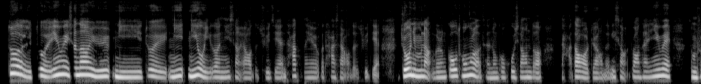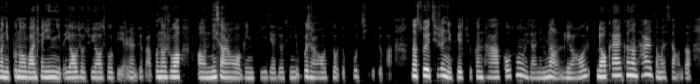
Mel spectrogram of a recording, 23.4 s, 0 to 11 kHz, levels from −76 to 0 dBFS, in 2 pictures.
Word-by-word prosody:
对 280 -11 +5
对。 210 0 +1
因 255 +4 +6
为 275 -2 +5
相 255 +1 +1
当 260 -1 +6
于 210 0 +4
你， 185 -2 +2
对， 195 -5 -2
你 210 +3 +2
你 215 0 +5
有 235 -3 +4
一 175 -2 -4
个 185 0 -5
你 180 +1 -5
想 185 -3 -13
要 165 0 -10
的 - - -23
区 170 - -14
间， 170 0 -11
他 220 - -8
可 220 - -19
能 175 -1 -15
也 175 - -10
有 170 - -11
一 - - -17
个 180 - -14
他 185 0 -13
想 - - -13
要 - - -15
的 - - -19
区 - - -17
间， - - -12 0.3
只 220 - +2
有 235 +2 +9
你 235 - +7
们 210 -1 +3
两 195 -5 -2
个 175 - -7
人 180 +1 -3
沟 215 +2 +2
通 230 +3 +1
了， 210 -5 0
才 170 - -15
能 170 0 -5
够 180 +1 -10
互 185 +2 -8
相 185 +1 -6
的 165 -2 -7 0.3
达 170 - -19
到 190 -4 -1
这 170 - -16
样 165 0 -10
的 - - -12
理 195 - -7
想 190 - -13
状 190 -1 -7
态。 185 0 -8
因 215 +4 0
为 220 -3 +2 0.3
怎 185 - -4
么 180 - +2
说， 195 +2 +1
你 180 - +3
不 200 +3 -6
能 190 -1 +4
完 175 0 +3
全 190 +1 -2
以 185 - +3
你 185 -2 +2
的 165 - -13
要 180 +1 0
求 180 -2 -5
去 180 - -13
要 175 -1 -2
求 175 +1 -8
别 175 - -14
人， 180 - -8
对 180 - -13
吧？ - - -13
不 195 - -6
能 190 0 +3
说： 195 0 +4 0.2
“啊， 180 -1 -2
你 180 +3 +3
想 195 -2 +2
让 175 0 -3
我 170 -1 -3
给 175 - -11
你 170 - -6
提 175 0 -16
意 - - -8
见 165 -2 -10
就 170 +1 -10
提， 180 +1 -13
你 180 - -7
不 205 0 -2
想 185 -2 -2
让 170 - -9
我 170 - -7
提 - - -27
我 170 - -8
就 - - -19
不 205 - -9
提，” 195 - -24
对 - - -16
吧？ - - -20 0.3
那 220 -1 +6
所 230 +3 +4
以 225 - +9
其 235 - -14
实 235 - +2
你 200 -5 +3
可 180 - -10
以 - - 0
去 190 +2 -15
跟 190 -1 -3
他 185 0 -5
沟 205 +3 -4
通 245 -1 -2
一 - - -6
下， 165 -2 -10
你 170 - -8
们 175 +2 -2
俩 190 -5 -1
聊 170 +3 -4 0.2
聊 200 -2 +5
开， 240 +3 +2
看 250 0 +2
看 240 -2 +5
他 255 +4 -1
是 260 - +1
怎 195 -6 -5
么 180 +1 -5
想 175 -1 -13
的， - - -10
185 Hz, 350 characters per minute, -19 LUFS, 175-210 Hz, 0.3 s, 有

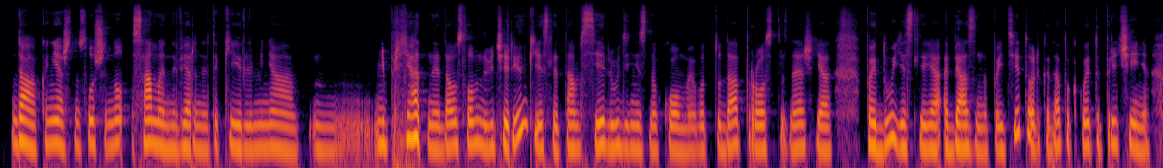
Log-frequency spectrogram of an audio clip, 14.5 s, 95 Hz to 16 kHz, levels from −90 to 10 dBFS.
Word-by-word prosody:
Да, 200 -4 +4
конечно, 195 0 -1
слушай, 195 0 -2
ну, 200 +2 -1
самые, 200 -2 +3
наверное, 175 0 -1
такие 180 0 -2
для 170 0 -2
меня, 175 -2 -2 0.2
м, 165 0 -8
неприятные, 195 -1 +4
да, 180 +2 +1
условно, 195 +1 +1
вечеринки, 195 - +2
если 175 -1 0
там 175 +2 -1
все 185 +3 +2
люди 180 -1 -1
незнакомые. 165 -1 -2
Вот 170 +1 -5
туда, 180 +2 0
просто, 175 -3 -2
знаешь, 180 +1 -2
я 170 -2 0 0.4
пойду, 190 +3 +4
если 180 -3 0
я 175 0 +2
обязана 175 -2 +1
пойти 170 - -1
только, 260 - 0
да, 185 - 0
по - - -4
какой-то 190 -2 -2
причине. 180 -3 -2
180 Hz, 140 wpm, -22 LUFS, 170-195 Hz, 0.4 s, Да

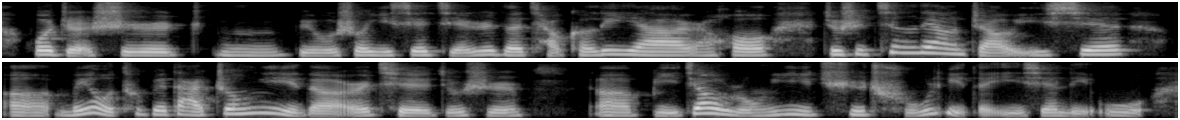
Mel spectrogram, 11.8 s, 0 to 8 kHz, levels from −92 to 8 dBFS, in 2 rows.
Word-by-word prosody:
或 210 0 +7
者 - - +2
是 170 0 +1 0.2
嗯， 170 0 -7
比 - - -3
如 150 0 -2
说 180 0 +1
一 175 0 +1
些 190 0 +2
节 155 -6 -3
日 205 +1 +3
的 180 -3 +4
巧 175 - -6
克 175 - -3
力 220 +2 +1
呀， 180 -3 +4
然 175 0 -4
后 180 -1 +2 0.3
就 210 - +4
是 225 +2 -2
尽 295 +6 -3
量 270 -6 +2
找 160 -8 0
一 180 - -5
些， 215 +4 +3 0.2
呃， 160 -2 -2
没 190 +5 0
有 285 - +4
特 230 - -10
别 210 -1 +2
大 180 -3 +1
争 250 +9 +2
议 240 - +1
的， 135 -2 +1
而 170 - +1
且 145 -5 +1
就 155 +3 -4
是， 160 -1 -4 0.3
呃， 165 -2 0
比 150 -2 -2
较 270 - +7
容 160 -4 -1
易 205 -1 -2
去 195 0 -3
处 185 0 -5
理 310 +6 -2
的 - - -4
一 140 - -5
些 160 0 -1
礼 155 - -5
物。 165 -4 -5
180 Hz, 260 characters per minute, -21 LUFS, 165-215 Hz, 0.3 s, 或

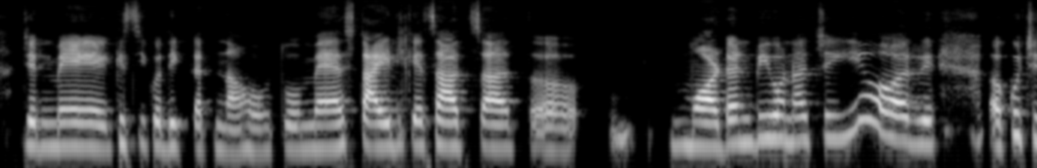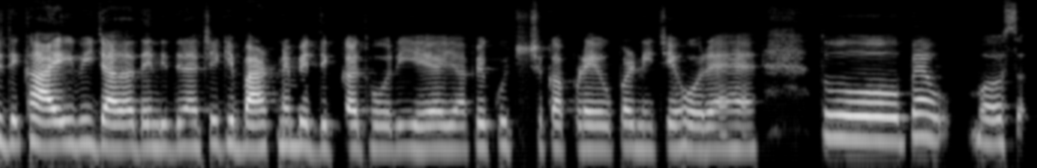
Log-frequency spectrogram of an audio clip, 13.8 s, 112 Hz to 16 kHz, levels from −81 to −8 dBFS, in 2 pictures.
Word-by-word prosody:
जिनमें 210 -1 +2
किसी 235 0 -9
को 220 -1 -4
दिक्कत 205 -1 -5
ना 180 -2 -3
हो, 180 0 -7
तो 195 -1 -6
मैं 200 +1 +3
स्टाइल 210 0 +5
के 225 - -2
साथ-साथ 210 -2 +2
अ, 185 -1 -5 0.2
उ 270 -1 -14 0.4
मॉडर्न 220 +2 +5
भी 265 +2 -2
होना 265 -2 -1
चाहिए। 270 - -7
और 260 -5 +4 0.4
अ, - - +2
कुछ 290 -2 -4
दिखाई 225 -1 +6
भी 230 0 -5
ज़्यादा 205 -2 +4
देने 210 0 -5
देना 210 0 -3
चाहिए 225 +2 -8
कि 230 - -2
बाँटने 205 +1 +4
में 215 -1 -1
दिक्कत 205 0 -2
हो 200 - -7
रही 200 +1 -9
है 200 0 -1
या 200 0 -5
फिर 210 - -4
कुछ 220 0 -9
कपड़े 200 -1 -2
ऊपर-नीचे 200 0 -6
हो 200 0 -4
रहे 195 +1 -2
हैं, 200 0 -6 0.4
तो 260 -2 +1
मैं 280 -1 +1 0.3
बस 235 0 -5
210 Hz, 190 wpm, -24 LUFS, 200-235 Hz, 0.4 s, दिखाई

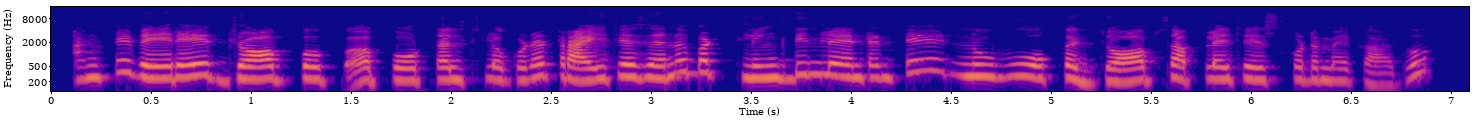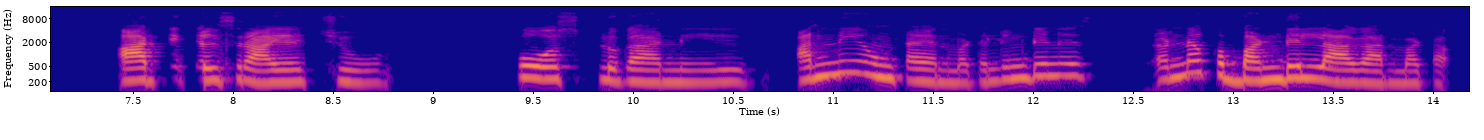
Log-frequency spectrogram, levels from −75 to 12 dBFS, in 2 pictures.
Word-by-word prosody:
అంటే 260 +7 -4
వేరే 260 +1 +5 0.2
జాబ్ 240 0 +5
ప 235 -3 -2 0.2
పోర్టల్స్‌లో 230 +1 -2
కూడా 240 +4 -1
ట్రై 220 -4 +5
చేశాను. 265 +3 +3
బట్ 345 0 +1
లింక్డ్ఇన్‌లో 290 +5 +1
ఏంటంటే 255 +5 -4 0.3
నువ్వు 275 0 -1
ఒక 250 -1 -2
జాబ్స్ 215 +4 +2
అప్లై 235 +1 -3
చేసుకోవడమే 225 -2 -5
కాదు, 165 - -7 0.7
ఆర్టికల్స్ 225 0 -1
రాయొచ్చు 200 +1 -1 0.8
పోస్టులు 240 -2 +2
గానీ 195 -1 -4 0.5
అన్నీ 300 +6 0
ఉంటాయన్నమాట. 205 -6 -3
లింక్డ్ఇన్ 280 +4 -2
ఇజ్ 280 -1 -12 0.4
అంటే 270 +7 +1
ఒక 295 -6 +1
బండిల్‌లాగా 220 -4 +3
అన్నమాట. 185 0 -10
235 Hz, 125 wpm, -22 LUFS, 215-255 Hz, 0.8 s, వేరే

